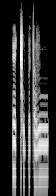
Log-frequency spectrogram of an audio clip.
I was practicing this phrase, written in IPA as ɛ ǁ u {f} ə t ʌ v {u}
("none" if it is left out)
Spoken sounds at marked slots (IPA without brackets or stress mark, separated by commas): p, u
